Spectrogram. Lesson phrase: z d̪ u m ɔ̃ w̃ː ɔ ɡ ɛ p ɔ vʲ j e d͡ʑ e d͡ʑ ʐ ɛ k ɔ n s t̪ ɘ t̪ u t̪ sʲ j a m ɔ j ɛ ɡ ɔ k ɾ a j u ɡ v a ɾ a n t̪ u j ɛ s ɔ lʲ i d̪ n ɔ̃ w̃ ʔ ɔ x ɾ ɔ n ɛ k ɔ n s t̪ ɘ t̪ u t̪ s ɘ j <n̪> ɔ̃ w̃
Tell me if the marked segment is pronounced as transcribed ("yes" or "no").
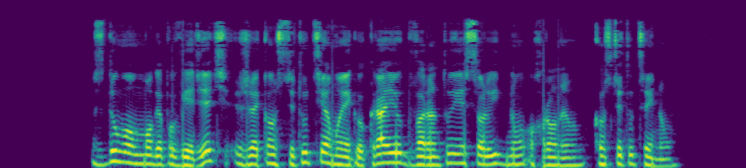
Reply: yes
